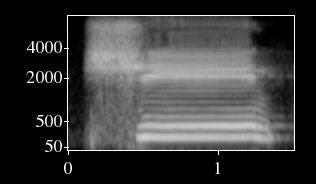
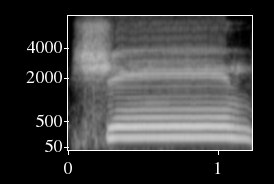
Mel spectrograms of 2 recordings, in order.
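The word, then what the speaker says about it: شین: Sheen. Alif sheen zabar ash. Alif sheen zabar ash. Sheen, sheen. शीन ज़बान के दरमियान और तालु के दरमियान से अदा होता है।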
